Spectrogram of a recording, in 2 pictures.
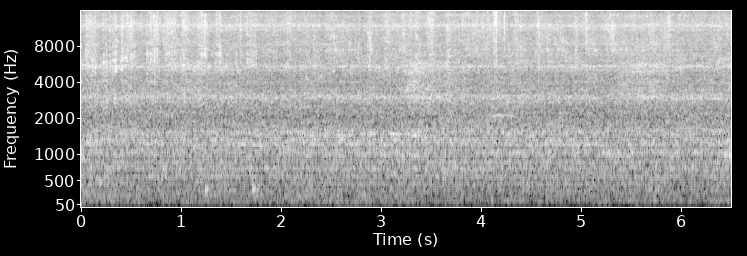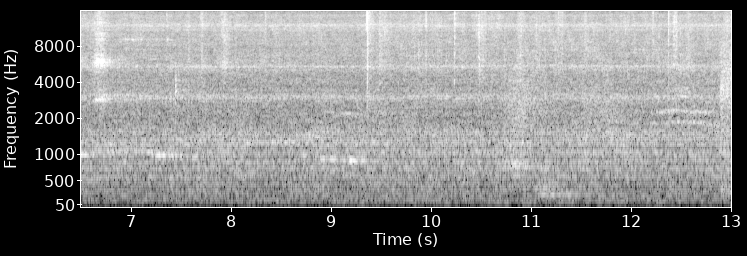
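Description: Faint, steady background hiss with a few soft, isolated ticks.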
